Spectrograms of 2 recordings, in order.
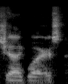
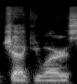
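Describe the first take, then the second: First: It is said in an American accent. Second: It is said in a British accent.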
